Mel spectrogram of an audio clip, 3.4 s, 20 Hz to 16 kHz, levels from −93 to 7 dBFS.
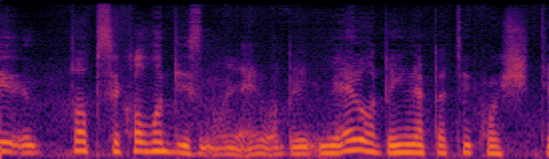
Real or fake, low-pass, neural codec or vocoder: fake; 14.4 kHz; codec, 44.1 kHz, 2.6 kbps, DAC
